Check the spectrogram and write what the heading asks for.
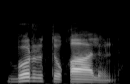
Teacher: There isn't a long vowel, it's rather a short vowel, bu.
